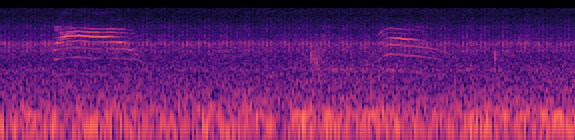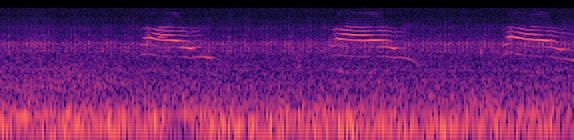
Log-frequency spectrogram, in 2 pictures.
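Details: Domestic cat meows meant to attract other cats: thin, high mewing calls with falling, stacked tones, heard about five times over roughly eight seconds against a steady hiss and low rumble.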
